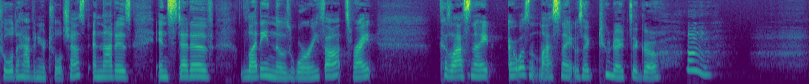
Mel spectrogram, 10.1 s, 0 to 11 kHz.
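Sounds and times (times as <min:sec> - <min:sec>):
speech: 0:00.0 - 0:09.0
person yawning: 0:08.6 - 0:09.1.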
